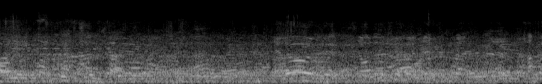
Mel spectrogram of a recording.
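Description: A crowd of men chatter all around outdoors.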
